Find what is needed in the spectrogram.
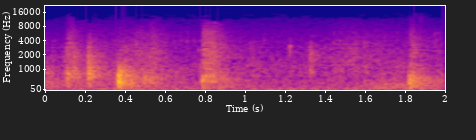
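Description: A horse moving in its stall during a carrot stretch: about four short, soft knocks and scuffs spread over two seconds.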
